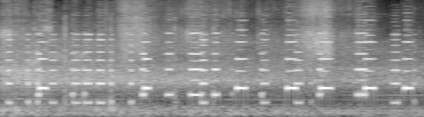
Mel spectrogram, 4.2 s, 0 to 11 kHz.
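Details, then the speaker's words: Metal detector on an early-1800s farm near the house and the road: irregular chattering beeps jumping between several pitches with no target pattern. Metal detector interference chatter. "Oh, and metal detecting this area, it's so noisy. This is where the Manticore would come in. I mean, just, it's tough."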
